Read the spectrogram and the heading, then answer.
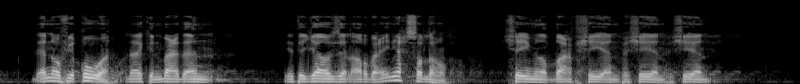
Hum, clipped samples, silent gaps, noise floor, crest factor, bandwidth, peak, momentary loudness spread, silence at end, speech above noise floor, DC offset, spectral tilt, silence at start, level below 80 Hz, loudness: none; under 0.1%; none; -61 dBFS; 18 dB; 10.5 kHz; -4 dBFS; 10 LU; 0.8 s; 41 dB; under 0.1%; -6 dB/octave; 0.35 s; -50 dBFS; -21 LUFS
